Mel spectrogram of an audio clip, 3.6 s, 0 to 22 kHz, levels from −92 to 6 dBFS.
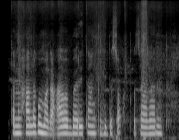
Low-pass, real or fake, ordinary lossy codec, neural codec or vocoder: none; fake; none; vocoder, 44.1 kHz, 128 mel bands, Pupu-Vocoder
